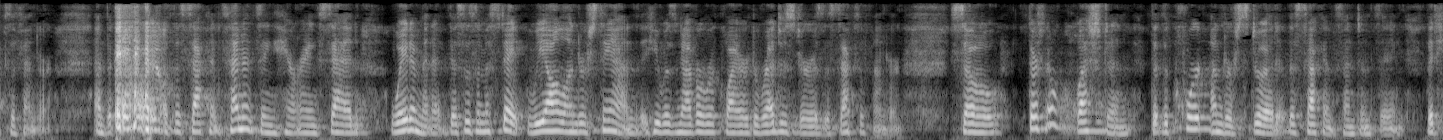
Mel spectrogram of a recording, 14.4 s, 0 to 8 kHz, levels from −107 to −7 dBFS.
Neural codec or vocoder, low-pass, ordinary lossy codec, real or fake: codec, 16 kHz, 4.8 kbps, FACodec; 7.2 kHz; MP3, 48 kbps; fake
